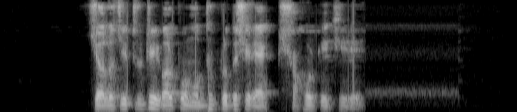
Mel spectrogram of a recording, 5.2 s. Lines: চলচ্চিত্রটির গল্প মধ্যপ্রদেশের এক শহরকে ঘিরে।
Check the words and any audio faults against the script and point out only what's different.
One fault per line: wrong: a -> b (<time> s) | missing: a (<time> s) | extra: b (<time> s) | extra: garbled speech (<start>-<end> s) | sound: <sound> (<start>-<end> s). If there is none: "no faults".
no faults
